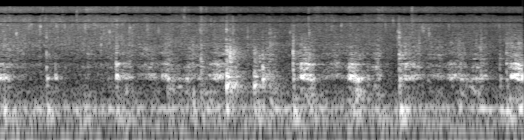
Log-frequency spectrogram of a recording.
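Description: Minced garlic sizzling in hot oil in a non-stick wok while a spatula stirs it, its irregular scrapes and clicks against the pan over a steady frying sizzle.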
